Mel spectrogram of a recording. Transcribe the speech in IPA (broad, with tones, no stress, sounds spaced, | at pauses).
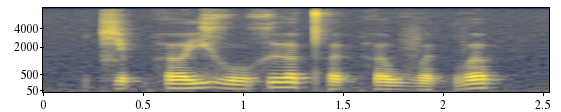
t͡ɕ ə˨˩ p̚ h əː˨˦ j ɣ u˨˩ x ɨ˧ ə̯ t̪ʰ ə˨˩ t̚ h ə˨˩ w v ə˨˩ t̚ v ə˦˥ p̚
